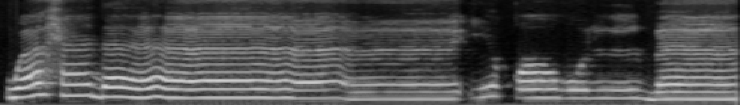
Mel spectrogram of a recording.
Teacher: alif yang sebelumnya berharokat fathah bertemu dengan hamzah i di dalam satu kata, dibaca panjang 4 atau 5 harokat. Qa huruf tafkhim kita baca dengan mengangkat pangkal lidah. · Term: mad wajib muttasil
